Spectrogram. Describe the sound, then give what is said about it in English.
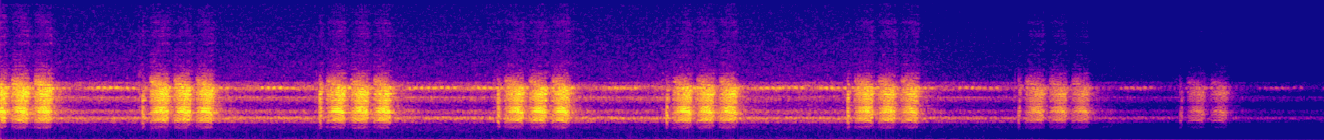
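Raspy katydid calls from the treetops on a hot, humid summer night, males and females answering, pulse in a steady rhythm: about eight harsh buzzing bursts spaced under a second apart, the last few growing softer. No voices. “raspy calls from the treetops on hot, humid summer nights”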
